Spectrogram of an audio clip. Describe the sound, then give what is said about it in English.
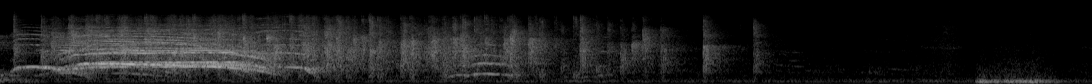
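A poetry event audience breaks into loud applause for the sacrificial poet, mixed with high whoops and cheers. The clapping is strongest at first, then thins to scattered claps that fade out over several seconds. “So, your sacrificial poet tonight, please give a huge round of applause to me.”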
